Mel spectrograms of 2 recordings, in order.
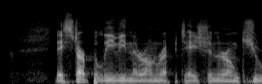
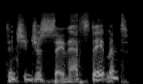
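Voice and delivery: mocking high voice; 13 semitones higher, 6 dB quieter than usual. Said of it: "And we'll say on Nothing Personal".

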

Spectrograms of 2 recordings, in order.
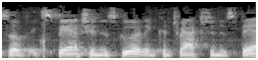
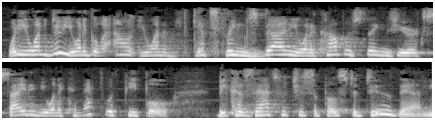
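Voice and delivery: higher, lively and eager; excited, expanded; 7 semitones higher than usual. Acted. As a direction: sound lit up with energy. Describing feeling expanded.

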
